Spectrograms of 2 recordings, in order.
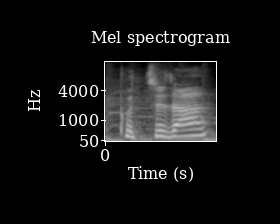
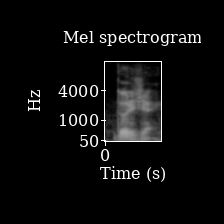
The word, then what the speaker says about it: gochujang: whole chunk of kimchi, the good old spam, gochujang, so chili paste. Gochujang. How'd she say that? I've been saying it wrong the whole time. The good old spam, gochujang, so Gochujang?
